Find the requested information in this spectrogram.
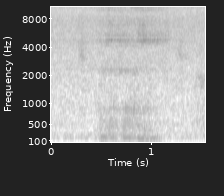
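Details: Pet Labrador Retriever snoring while napping indoors, a single low rumbling breath swelling in the middle of the clip and fading away, with a smooth, steady buzzing tone.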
